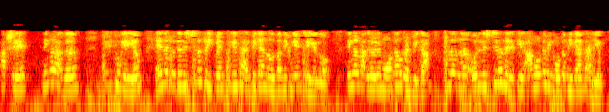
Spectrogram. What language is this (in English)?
Malayalam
